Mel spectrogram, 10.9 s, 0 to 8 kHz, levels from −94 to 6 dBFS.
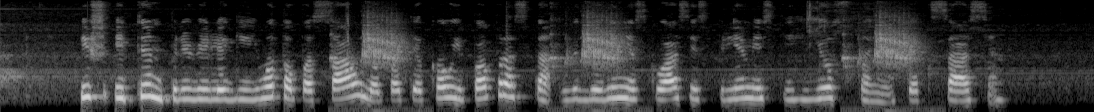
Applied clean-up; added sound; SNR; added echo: none; Bird; 13 dB; none.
